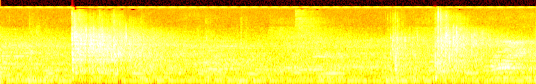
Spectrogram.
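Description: Steel longswords clashing: one sharp crack about half a second in that rings briefly, then two more strikes close together about three seconds in.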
